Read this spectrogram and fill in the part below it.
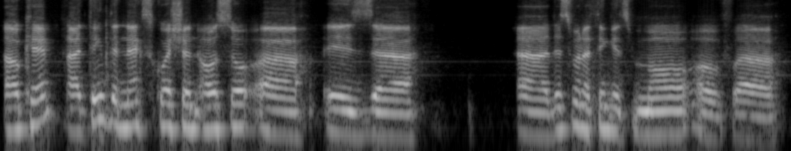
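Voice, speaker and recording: Bright-voiced male moderator. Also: on the high side, slow. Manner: hesitant, many fillers. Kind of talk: reading audience questions.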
